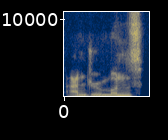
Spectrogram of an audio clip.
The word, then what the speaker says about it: Andrew Munz: ago and then his first time appearing is Andrew muns is that right did I pronounce that right Andrew I didn't check with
